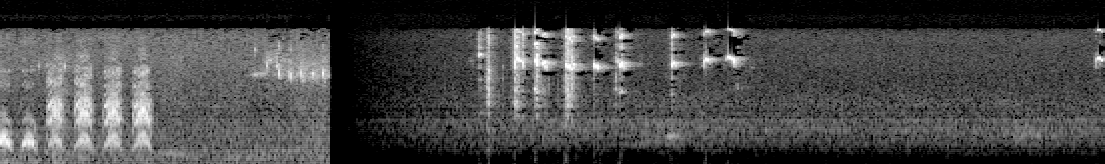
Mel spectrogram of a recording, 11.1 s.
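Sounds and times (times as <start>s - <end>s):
high bird-like chirping: 2.5s - 3.3s, 4.8s - 7.5s.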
